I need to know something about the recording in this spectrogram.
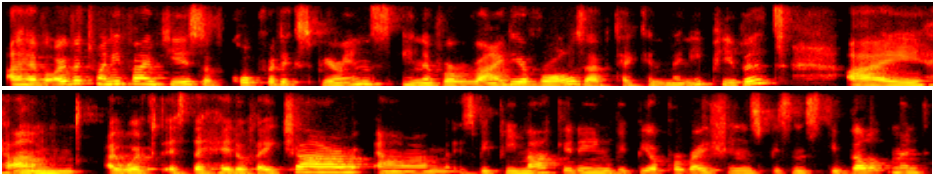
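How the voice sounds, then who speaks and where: A middle-aged woman with a mixed Israeli, Australian and American accent hosts a webinar, explaining each step clearly and pausing now and then. Her voice sits at a medium pitch. It comes through a video call, slightly muffled and lacking crisp highs. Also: darkish tone. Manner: clear and instructive, with some filler pauses. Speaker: webinar host and career coach. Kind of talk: webinar introduction.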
